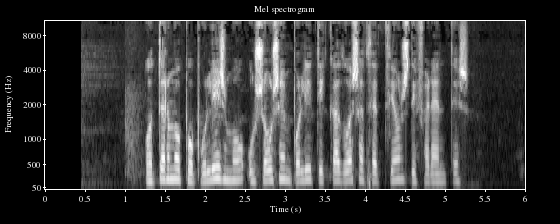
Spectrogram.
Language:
Galician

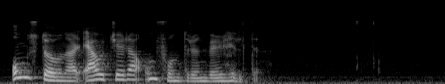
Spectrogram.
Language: Faroese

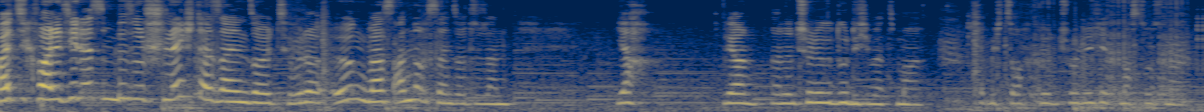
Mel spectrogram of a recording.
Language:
German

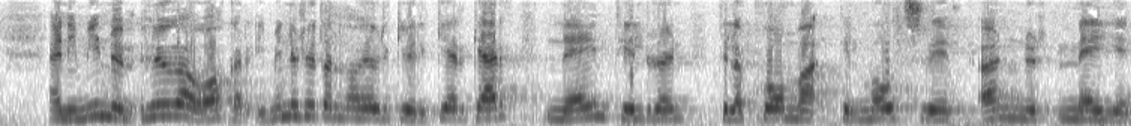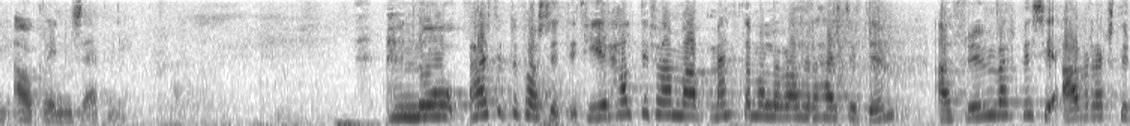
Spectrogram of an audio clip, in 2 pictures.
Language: Icelandic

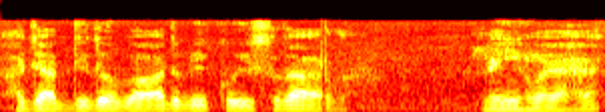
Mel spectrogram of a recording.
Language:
Punjabi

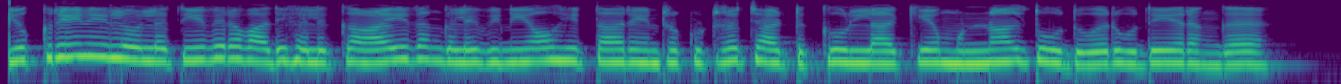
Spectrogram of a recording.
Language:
Tamil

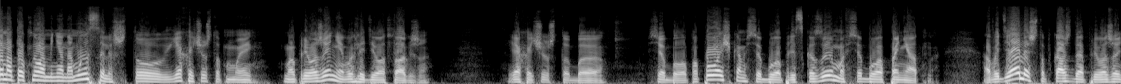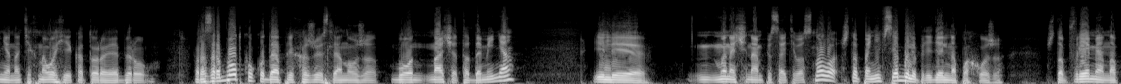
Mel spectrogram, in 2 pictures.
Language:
Russian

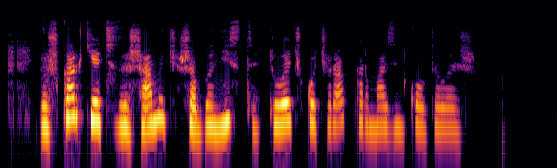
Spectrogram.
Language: Mari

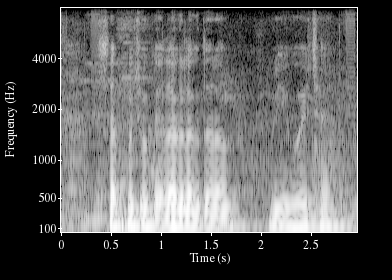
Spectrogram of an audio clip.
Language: Maithili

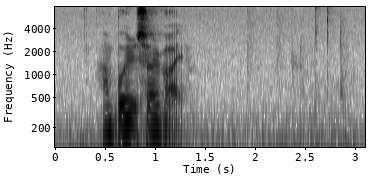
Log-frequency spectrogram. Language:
Faroese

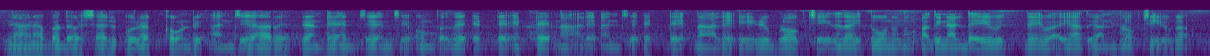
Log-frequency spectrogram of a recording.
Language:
Malayalam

